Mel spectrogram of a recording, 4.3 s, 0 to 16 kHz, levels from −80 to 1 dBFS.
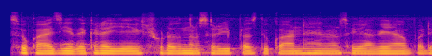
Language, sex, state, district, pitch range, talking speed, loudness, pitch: Hindi, male, Chandigarh, Chandigarh, 120-125 Hz, 235 wpm, -16 LUFS, 120 Hz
